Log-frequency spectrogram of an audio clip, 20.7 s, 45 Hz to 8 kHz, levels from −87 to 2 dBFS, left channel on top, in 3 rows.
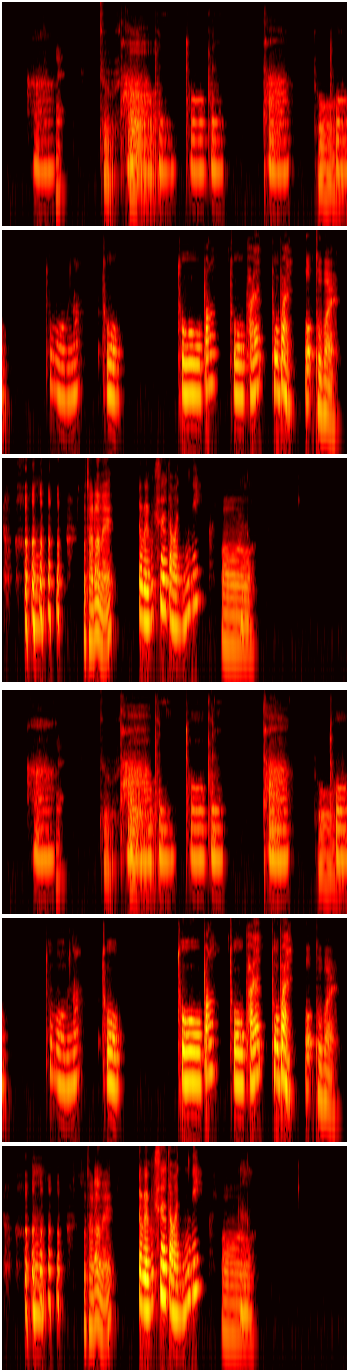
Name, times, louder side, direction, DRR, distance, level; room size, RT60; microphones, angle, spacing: voice 1, 0.6-1.0 2.4-3.4 3.7-4.4 5.2-5.7 6.7-6.9 7.8-8.5 9.0-9.2 10.4-11.2 11.5-12.7 14.4-14.6 15.6-15.8 16.5-17.7 18.5-18.8, right 4 dB, 80° right, 0.6 m, -31 dB
voice 2, 1.9-3.2 6.3-7.0 13.0-15.2 15.4-16.0 18.2-18.8, left 3 dB, 40° left, 0.4 m, -38 dB
3.0 x 2.7 x 2.2 m
head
